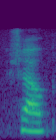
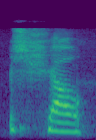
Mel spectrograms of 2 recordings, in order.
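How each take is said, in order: First: It is said with little energy. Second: It is said with more energy.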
